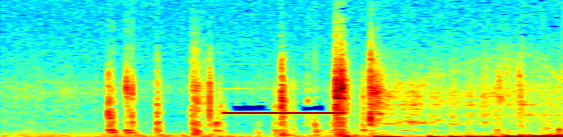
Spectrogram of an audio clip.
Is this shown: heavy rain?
no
